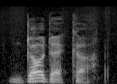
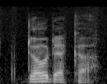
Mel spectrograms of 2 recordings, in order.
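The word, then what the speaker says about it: δώδεκα: two together, and you get the number 12, pronounced dodeca, dodeca.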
